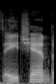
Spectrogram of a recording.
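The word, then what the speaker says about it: Etienne: he had come out and said his last name is pronounced Achane, but that's going to be really annoying to differentiate with the Achane in Miami.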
